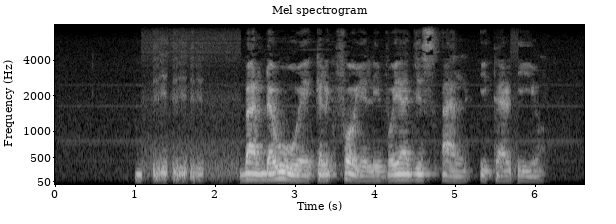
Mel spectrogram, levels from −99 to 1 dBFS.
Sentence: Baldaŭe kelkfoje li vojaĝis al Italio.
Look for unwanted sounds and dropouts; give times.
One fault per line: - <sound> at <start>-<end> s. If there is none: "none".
- laugh at 1.2-1.9 s
- dropout at 5.7-5.8 s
